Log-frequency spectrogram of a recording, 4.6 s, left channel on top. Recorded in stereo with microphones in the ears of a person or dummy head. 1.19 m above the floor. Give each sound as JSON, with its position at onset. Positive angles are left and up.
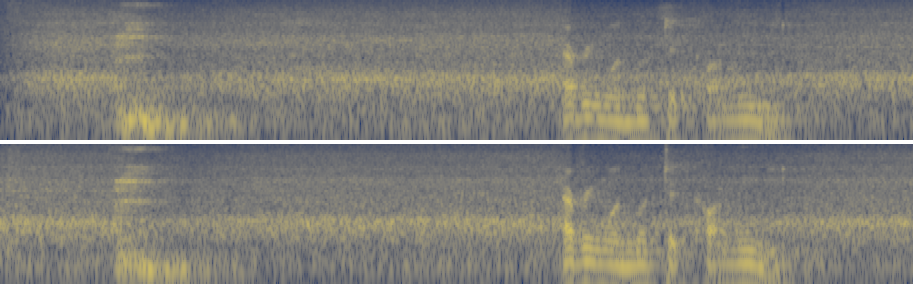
{"t": 0.6, "sound": "throat clearing", "side_deg": -30, "distance_m": 4.5}
{"t": 2.8, "sound": "a man speaking", "side_deg": -20, "distance_m": 1.2}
